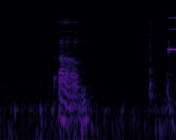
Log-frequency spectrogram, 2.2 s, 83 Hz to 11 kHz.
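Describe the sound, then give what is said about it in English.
A kitchen timer being set for 30 minutes while cooking lasagna sauce gives short, high electronic beeps near the end after a brief clatter of handling, all fairly quiet against a low background. “I want to set my timer for 30 minutes.”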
